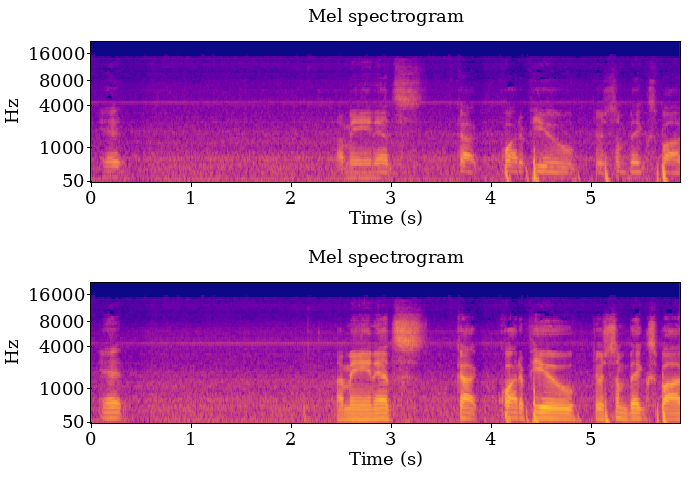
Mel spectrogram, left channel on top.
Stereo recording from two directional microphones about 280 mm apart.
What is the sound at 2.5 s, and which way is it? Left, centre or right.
Speech, right.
